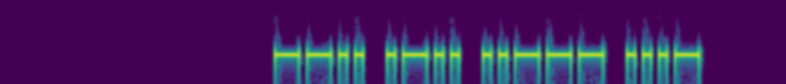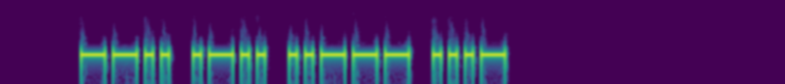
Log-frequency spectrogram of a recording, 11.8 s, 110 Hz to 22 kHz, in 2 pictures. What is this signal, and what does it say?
Morse code, heard as a keyed tone, about 21 wpm, 700 Hz. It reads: ZL2V ZL2V
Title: DXCC-100 Call Signs - 4 Characters - Repeated 2x - 20wpm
